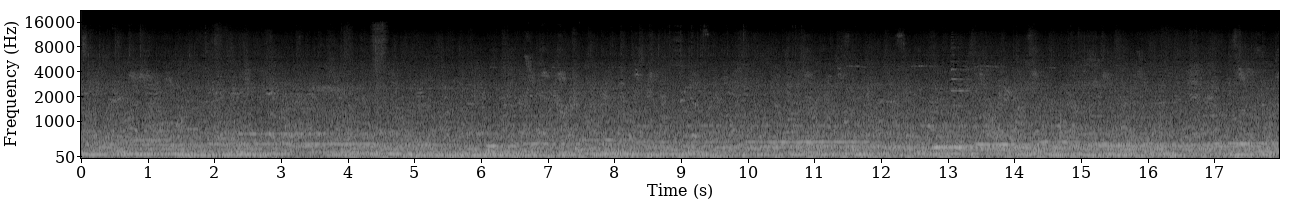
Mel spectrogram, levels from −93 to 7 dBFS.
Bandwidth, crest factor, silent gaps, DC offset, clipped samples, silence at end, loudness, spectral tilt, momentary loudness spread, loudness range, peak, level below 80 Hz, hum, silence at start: 14.5 kHz; 14 dB; none; under 0.1%; under 0.1%; 0 s; -36 LUFS; -7.5 dB/octave; 3 LU; 2 LU; -22 dBFS; -46 dBFS; none; 0 s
